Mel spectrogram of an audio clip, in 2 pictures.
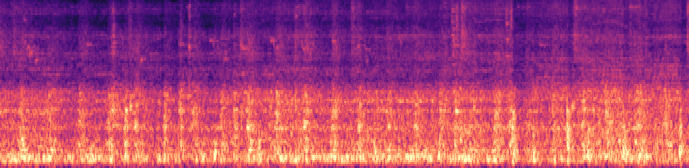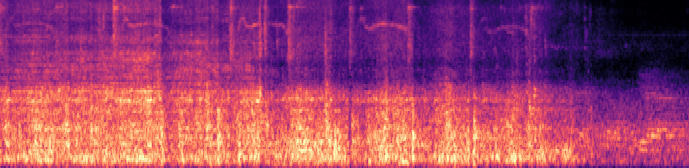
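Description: Train wheels clatter and squeal over the rails.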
